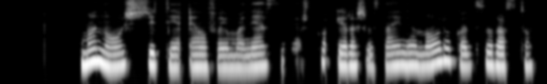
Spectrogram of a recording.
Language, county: Lithuanian, Telšiai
